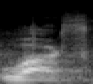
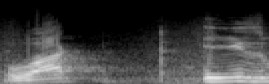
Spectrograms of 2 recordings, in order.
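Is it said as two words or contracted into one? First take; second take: contracted; two words. First: It is said as one short contracted word. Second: It is said as two full separate words. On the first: "ওরা একবারে বলে" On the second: "হোয়াট ইজ বলি আমরা"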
